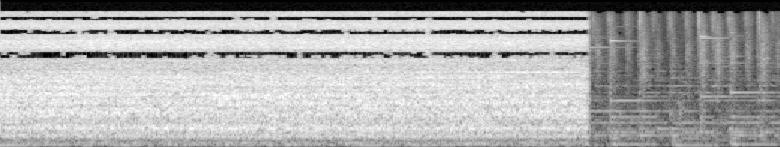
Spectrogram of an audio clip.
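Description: Hair dryer blowing at a steady, loud rush of air. It cuts off suddenly about six seconds in, and quieter background music follows.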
